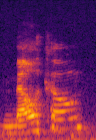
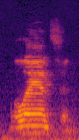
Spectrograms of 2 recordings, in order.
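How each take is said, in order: First: The C is said as a hard K sound. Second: The C is said as a soft S sound. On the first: The speaker calls it wrong. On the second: The speaker calls it right.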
